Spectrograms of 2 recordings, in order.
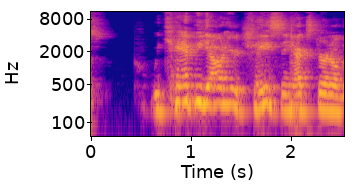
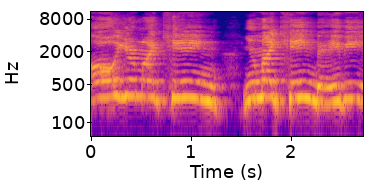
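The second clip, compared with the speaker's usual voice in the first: high, drawn-out, mocking girl voice; 9 semitones higher than usual. Imitating manipulative girls who flatter men: imitating a manipulative girl. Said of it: "They'll be like".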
